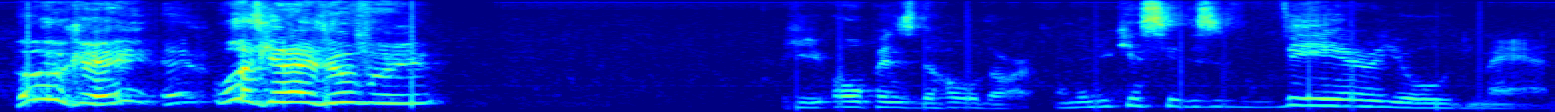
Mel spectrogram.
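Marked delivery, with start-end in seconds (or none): 0.1-2.2 put-on high, loud old man suddenly polite; frail old man. Frail old man welcoming the party, suddenly eager. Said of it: "speaking with the last of his power".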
